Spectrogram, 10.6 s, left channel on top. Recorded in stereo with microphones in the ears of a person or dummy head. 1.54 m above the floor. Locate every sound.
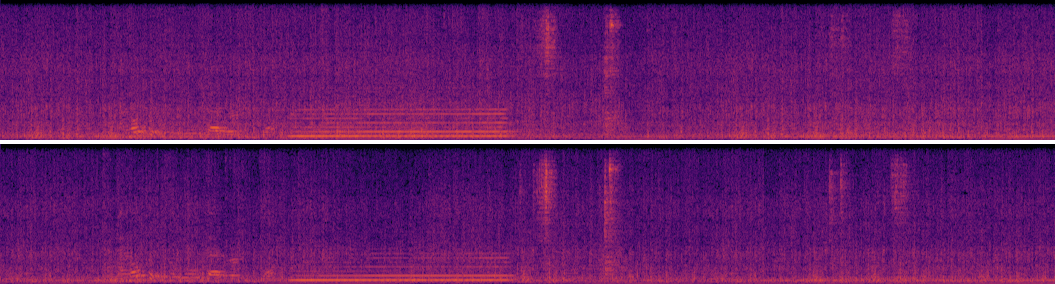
1.2 s a woman speaking: 85° right, 8 m
2.8 s a flute: 70° left (ahead or behind), 1.9 m
5.2 s a cupboard door: 25° right (ahead or behind), 2.5 m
